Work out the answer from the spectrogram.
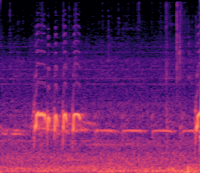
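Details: A local and a cemani zebra dove singing together: a short, loud run of four or five rapid ringing coo notes, followed by a soft, steady held tone.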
